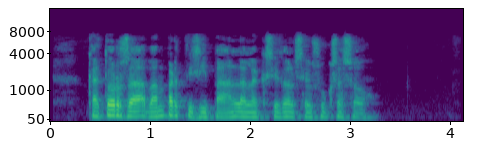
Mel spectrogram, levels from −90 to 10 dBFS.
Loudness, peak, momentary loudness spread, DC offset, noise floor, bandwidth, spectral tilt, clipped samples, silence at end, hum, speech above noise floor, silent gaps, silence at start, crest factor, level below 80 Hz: -26 LUFS; -6 dBFS; 10 LU; under 0.1%; -76 dBFS; 7.8 kHz; -5 dB/octave; under 0.1%; 0.9 s; none; 51 dB; none; 0.4 s; 20 dB; -54 dBFS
